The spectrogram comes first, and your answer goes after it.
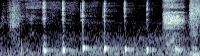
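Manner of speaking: high breathy giggle; mother laughing at the new thief; wheezing laugh. Acted. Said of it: "لا تضحكي".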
